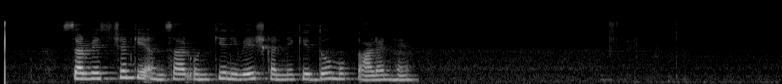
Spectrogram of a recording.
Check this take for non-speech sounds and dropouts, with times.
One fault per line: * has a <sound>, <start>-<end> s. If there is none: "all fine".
all fine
